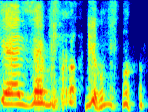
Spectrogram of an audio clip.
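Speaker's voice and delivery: put-on loud shout. Retelling a question shouted in a theater that made everyone laugh, retelling a loud outburst. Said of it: "it was loud".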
